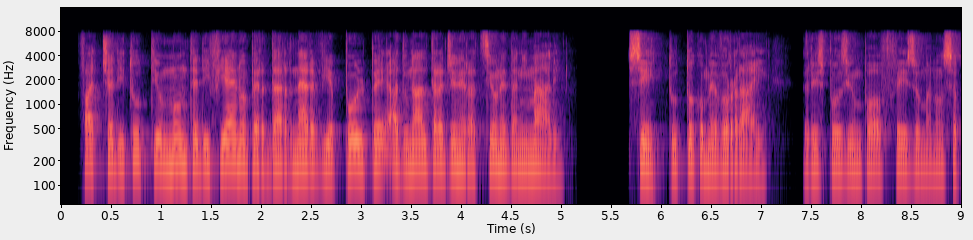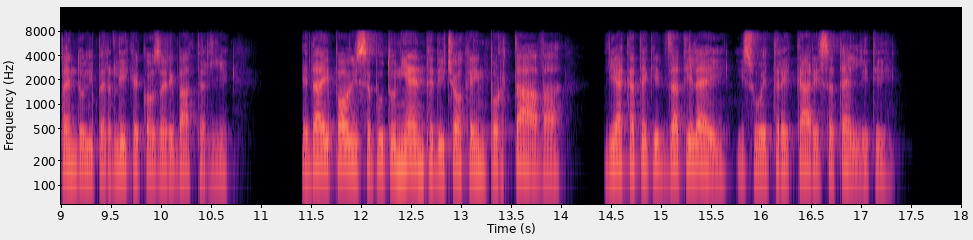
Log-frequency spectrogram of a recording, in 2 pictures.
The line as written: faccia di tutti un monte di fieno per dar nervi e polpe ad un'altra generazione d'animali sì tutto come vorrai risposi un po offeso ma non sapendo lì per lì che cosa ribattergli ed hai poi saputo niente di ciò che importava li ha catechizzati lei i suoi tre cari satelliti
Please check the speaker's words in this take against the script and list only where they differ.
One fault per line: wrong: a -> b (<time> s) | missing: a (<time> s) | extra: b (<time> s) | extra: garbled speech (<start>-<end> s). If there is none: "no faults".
no faults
